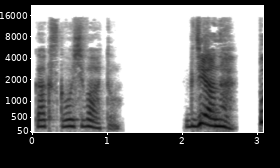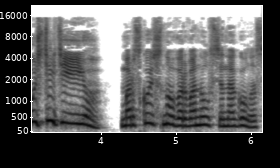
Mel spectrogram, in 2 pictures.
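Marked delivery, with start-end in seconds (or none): 2.0-4.0 desperate shout. A narrator's reading. Viktor struggles toward sister.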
